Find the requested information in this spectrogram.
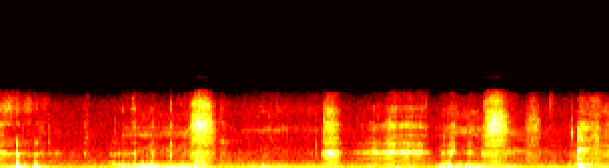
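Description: Repeated low rattling snores with a faint whistling edge on the breaths, over loud room noise; a puppy snoring.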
